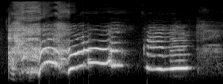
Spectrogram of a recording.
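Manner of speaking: loud, very high squealing laugh; helpless laughter. Real, not acted. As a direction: burst out in a real shrieking laugh. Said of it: "These comments got me in shambles".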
